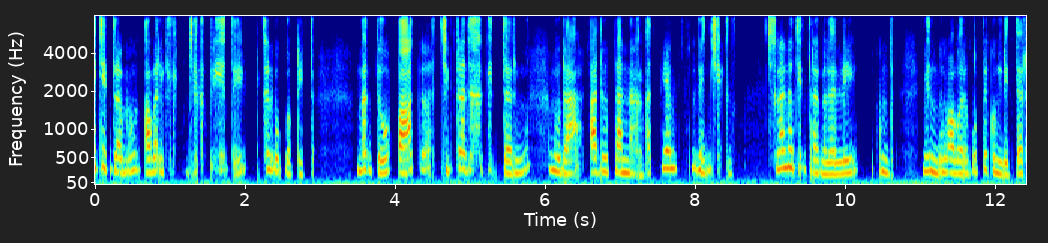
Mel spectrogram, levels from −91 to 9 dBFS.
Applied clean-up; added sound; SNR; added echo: neural diffusion model UNIVERSE++.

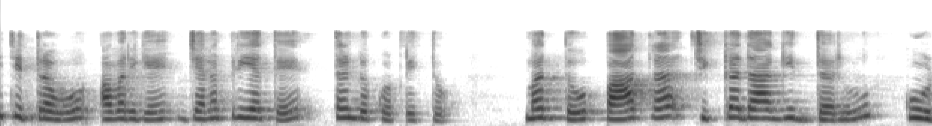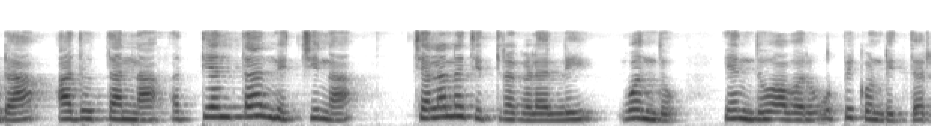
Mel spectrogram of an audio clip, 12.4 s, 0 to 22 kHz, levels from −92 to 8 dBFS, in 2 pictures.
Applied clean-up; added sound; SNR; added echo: neural mask model DeepFilterNet 3.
